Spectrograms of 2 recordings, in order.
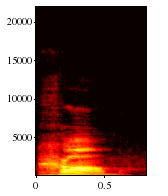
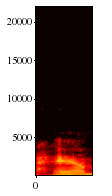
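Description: First: The name begins with a rough, throaty ch sound. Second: The name begins with a plain, soft h sound. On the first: The speaker calls it right. "It's like the German ox sound" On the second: The speaker calls it wrong. "It's not Ham"

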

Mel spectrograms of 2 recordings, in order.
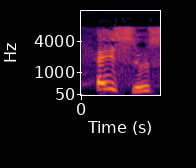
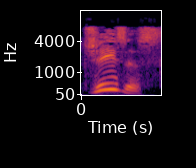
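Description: First: It is said the way Spanish speakers say it. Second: It is said in the modern English way. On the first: This is how Spanish speakers say the name. "as the Spanish pronounce it" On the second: This is a recent way of saying the name. "They never pronounced it Jesus. That's a very modern designation"

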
